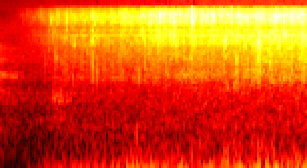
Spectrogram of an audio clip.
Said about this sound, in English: Okay. So it's rain falling off of a porch, and you're sitting there, and it's like, wow, I got something I was going to do today, and I'm not doing it now. I'm taking a nap.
